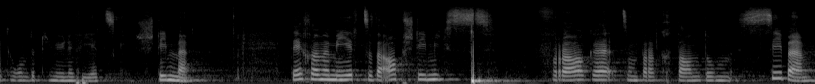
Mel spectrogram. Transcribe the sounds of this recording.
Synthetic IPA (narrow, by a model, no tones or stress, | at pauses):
ɪthʊnd̪ətnyːnəfiəɾt͡skʃtɪmːə | d̪̥ɛχœməmɪːɾt͡sʊdə̰ʔɑpʃtɪmːiks | frɑːɡət͡sʊmt̪ɾɑkχt̪ɑntʊmsɪb̥ə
